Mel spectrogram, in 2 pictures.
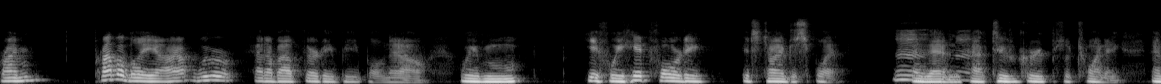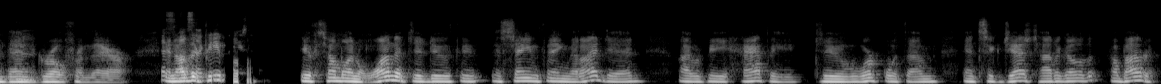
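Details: Aphasia in an adult male after a stroke; speech rebuilt through therapy and daily practice.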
